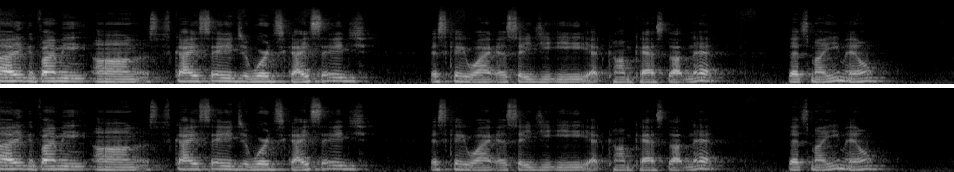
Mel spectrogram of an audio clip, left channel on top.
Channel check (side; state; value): right; quieter; 3.3 dB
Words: can find me on Sky Sage, the word Sky Sage, SKYSAGE at Comcast.net. That's my email.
